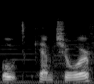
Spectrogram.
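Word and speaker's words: Haute Camp-ture: if it's really that popular, but 18th is Ot Kemptchor from Total Drama Island, and yes, I did look up how to pronounce that because it's a French word, and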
